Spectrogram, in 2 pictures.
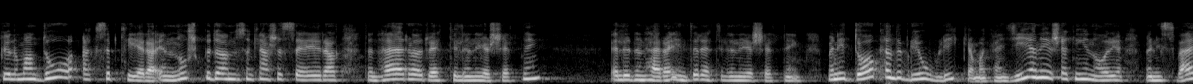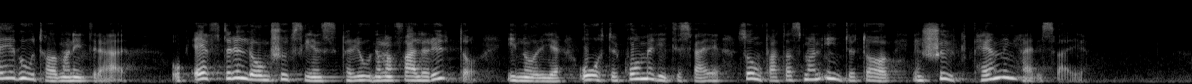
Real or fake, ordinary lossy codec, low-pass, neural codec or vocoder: fake; none; 7.2 kHz; codec, 24 kHz, 6 kbps, HILCodec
